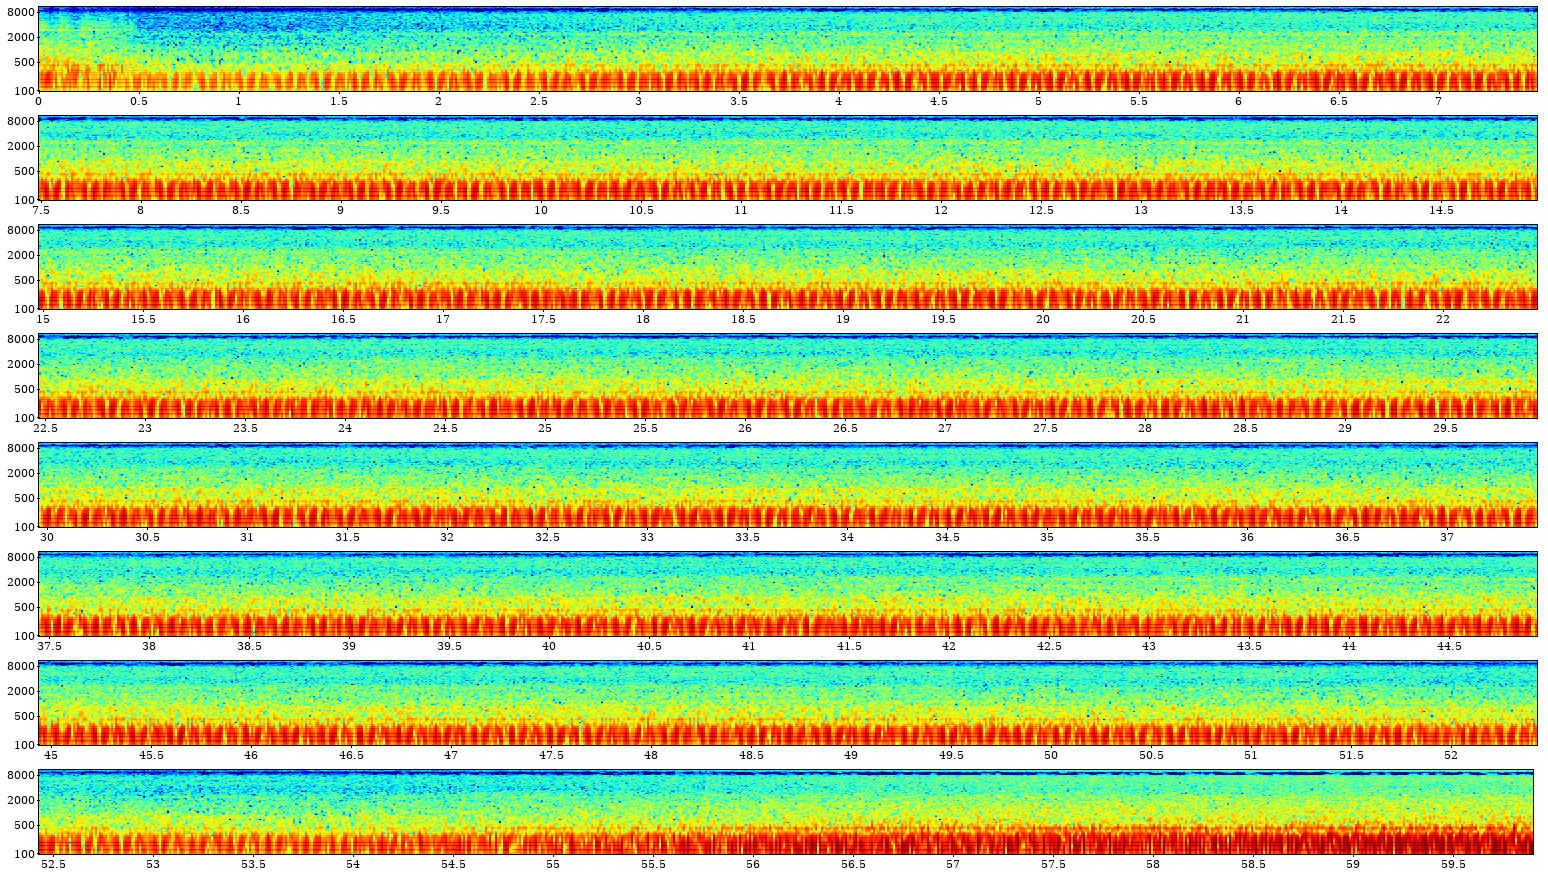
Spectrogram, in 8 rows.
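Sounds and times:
plane engine and propeller droning: 0:00.0 - 0:01.8, 0:50.0 - 0:59.9.

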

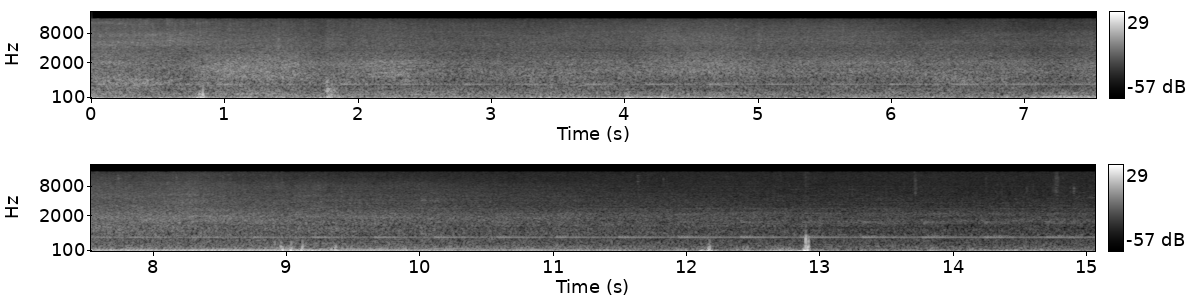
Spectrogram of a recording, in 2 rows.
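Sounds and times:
wind on microphone: 0:00.0 - 0:04.8, 0:08.7 - 0:09.8
vehicles rumbling: 0:00.0 - 0:15.0.

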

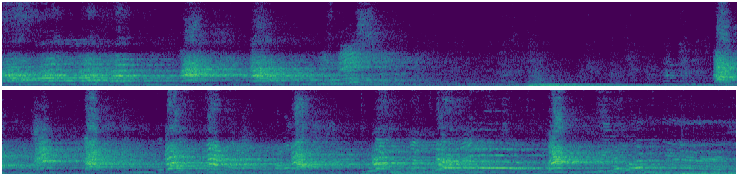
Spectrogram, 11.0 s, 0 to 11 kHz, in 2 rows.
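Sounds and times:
dog barking: 0:00.0 - 0:02.4, 0:05.3 - 0:09.0, 0:09.6 - 0:10.0.

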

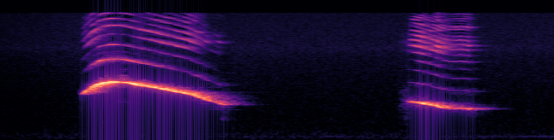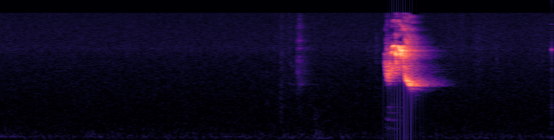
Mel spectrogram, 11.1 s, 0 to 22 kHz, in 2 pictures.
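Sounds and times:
parrot whistling: 0:00.8 - 0:02.6, 0:04.1 - 0:05.0, 0:09.4 - 0:10.0.

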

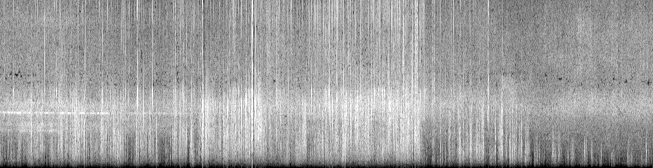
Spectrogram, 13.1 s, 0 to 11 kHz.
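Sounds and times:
rain falling: 0:00.1 - 0:10.6.

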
